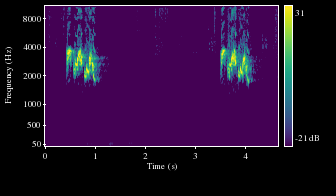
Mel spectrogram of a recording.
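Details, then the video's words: Red-whiskered bulbul 'wild song' for teasing fresh or wild-caught birds and teaching chicks; two rich, rolling phrases of quick slurred whistled notes roughly three seconds apart, separated by quiet with a faint low rumble. "เสียงนกกรงหัวจุก เพลงป่า"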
